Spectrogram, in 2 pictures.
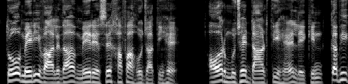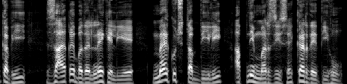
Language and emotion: Urdu, neutral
